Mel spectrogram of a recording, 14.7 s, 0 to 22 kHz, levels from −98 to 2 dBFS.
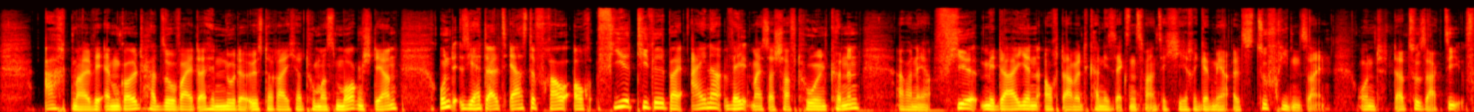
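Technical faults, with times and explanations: No technical faults can be heard anywhere in this speech recording. There is nothing to mark with a time or to explain.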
